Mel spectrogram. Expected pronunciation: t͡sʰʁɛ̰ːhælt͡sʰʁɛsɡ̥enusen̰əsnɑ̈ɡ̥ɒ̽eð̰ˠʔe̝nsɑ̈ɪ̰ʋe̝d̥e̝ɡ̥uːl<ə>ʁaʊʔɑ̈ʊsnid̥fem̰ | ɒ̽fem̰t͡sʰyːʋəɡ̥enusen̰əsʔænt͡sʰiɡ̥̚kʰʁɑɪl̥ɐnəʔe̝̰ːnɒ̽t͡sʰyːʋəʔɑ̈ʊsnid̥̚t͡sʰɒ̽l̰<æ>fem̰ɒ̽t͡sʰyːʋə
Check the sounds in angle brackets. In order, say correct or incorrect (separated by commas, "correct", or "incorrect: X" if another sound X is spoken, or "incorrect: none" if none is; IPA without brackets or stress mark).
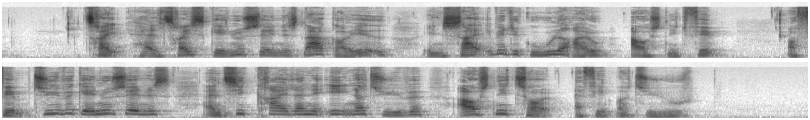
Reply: correct, correct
